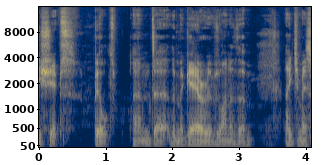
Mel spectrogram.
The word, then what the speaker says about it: Megara: I think I said HMS Megara, but I think it's actually pronounced Magira, and it was actually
